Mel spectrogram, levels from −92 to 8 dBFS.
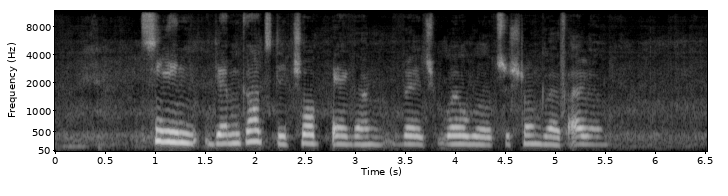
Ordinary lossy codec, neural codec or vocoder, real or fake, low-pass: none; codec, 24 kHz, 3 kbps, HILCodec; fake; none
